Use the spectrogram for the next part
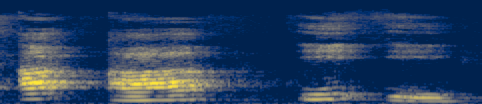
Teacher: नाक का कोई इसमें प्रयोग नहीं हो रहा नाक से बिल्कुल भी सांस नहीं निकल रही है · सांस केवल मुख से निकलती है उसे निर नासिक स्वर कहते हैं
